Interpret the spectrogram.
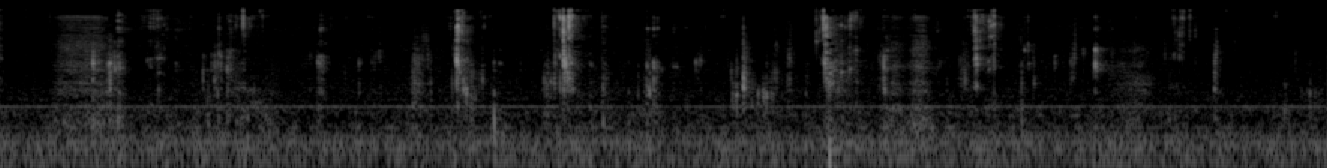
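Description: Faint close-up chewing and mouth sounds of a person eating a forkful of soft chocolate cake with a creamy cheesecake topping, with scattered small clicks and smacks.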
